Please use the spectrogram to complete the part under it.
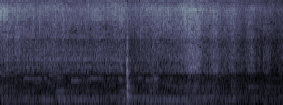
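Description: A rolled egg omelette with seasoned laver fries over medium-low heat with a soft, steady sizzle up close, broken once by a single sharp click of a utensil against the pan.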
